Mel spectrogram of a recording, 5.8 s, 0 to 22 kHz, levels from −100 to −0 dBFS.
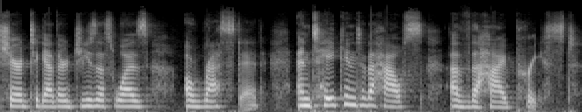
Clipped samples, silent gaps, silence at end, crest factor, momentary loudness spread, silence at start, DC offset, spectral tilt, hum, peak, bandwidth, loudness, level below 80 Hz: under 0.1%; none; 0.1 s; 16 dB; 14 LU; 0 s; under 0.1%; -4 dB/octave; none; -8 dBFS; 14 kHz; -23 LUFS; -54 dBFS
